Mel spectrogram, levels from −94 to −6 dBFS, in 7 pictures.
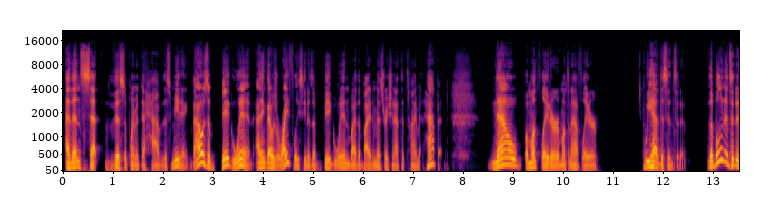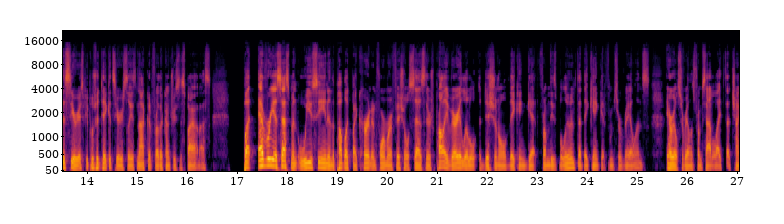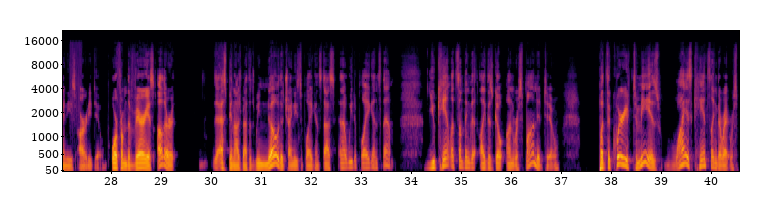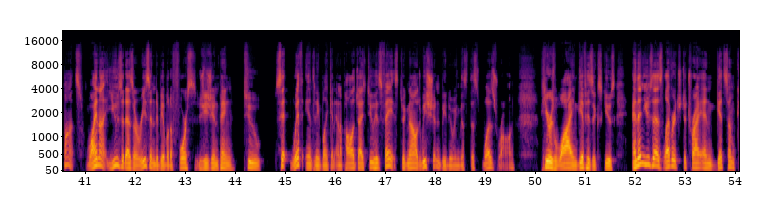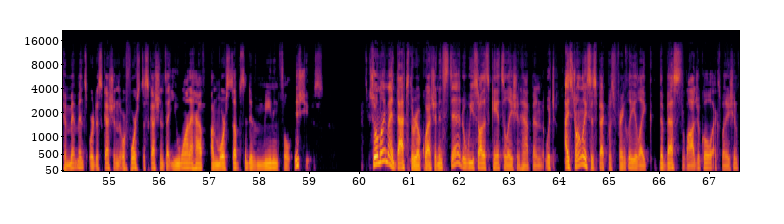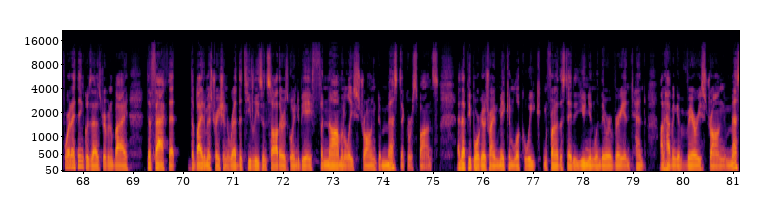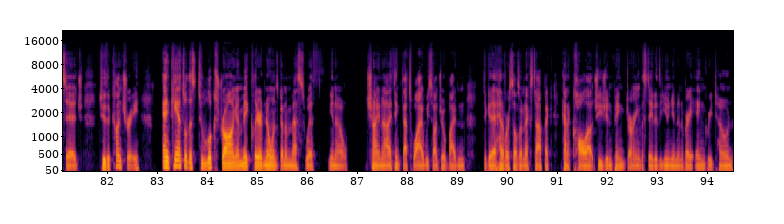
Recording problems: crackling; faint; at 27 s; 30 dB below the speech

